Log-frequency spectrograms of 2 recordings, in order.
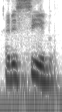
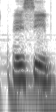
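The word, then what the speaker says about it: receive: जैसा कि मैंने कहा सी के बाद अगर ई आई और वाई आए तो सी का उच्चारण स होगा ठीक है सी के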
